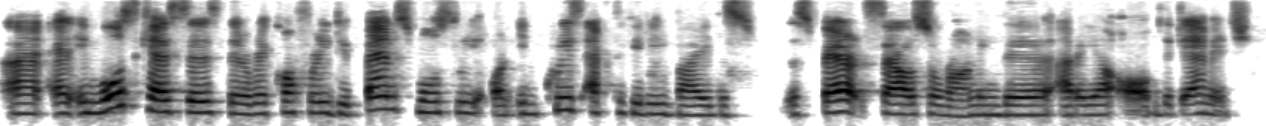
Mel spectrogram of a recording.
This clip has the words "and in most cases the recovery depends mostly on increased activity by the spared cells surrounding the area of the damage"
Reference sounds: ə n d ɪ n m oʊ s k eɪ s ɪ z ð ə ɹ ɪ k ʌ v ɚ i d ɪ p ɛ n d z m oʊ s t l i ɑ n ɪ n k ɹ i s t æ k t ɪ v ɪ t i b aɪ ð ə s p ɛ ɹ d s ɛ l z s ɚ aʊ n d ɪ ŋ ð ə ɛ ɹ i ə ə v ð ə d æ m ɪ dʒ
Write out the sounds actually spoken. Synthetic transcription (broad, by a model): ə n ɪ n m oʊ s k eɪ s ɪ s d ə ɹ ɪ k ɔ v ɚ i d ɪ p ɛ n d s m oʊ s t l i ɑ n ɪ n k ɹ i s æ k t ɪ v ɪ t i b aɪ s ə s p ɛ ɹ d s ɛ l s ɚ aʊ n d ɪ ŋ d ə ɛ ɹ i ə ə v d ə d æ m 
